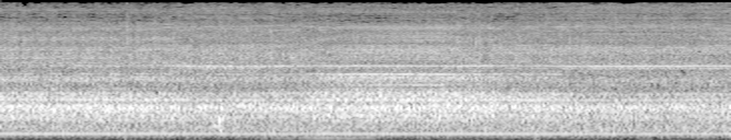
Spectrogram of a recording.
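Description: Heat gun running steadily on its low setting: an even rush of blown air with a low motor hum and a faint high whine.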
